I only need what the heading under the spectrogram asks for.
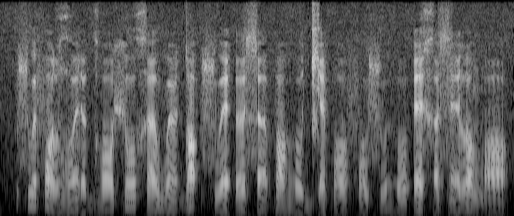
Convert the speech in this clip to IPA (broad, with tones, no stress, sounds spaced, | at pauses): sʷ ɛ˦˥ f ɔ˧˩˧ l ʁʷ ɛ˩˧˩ ɾ ə˦˥ ɡʱ ɔ˧˩˧ ʃ o˦˥ x ɐ˩˥ w œ˧˩˧ d ɒ˦˥ ʔ sʷ ɛ˩˥ ʔ ə˩˧˩ s ɐ˧˩˧ p ɒ˧˩˧ ɦ o˩˥ d͡ʑ ɛ˩˧˩ p ɔ˧˩˧ f ɔ˩ sʷ ə˩˧˩ ɦ o˩˧˩ ʔ ɛ˥˩ x ɐ˩ s ɛ˧˩˧ l ɔ˥˩ ŋ ɒ˩˧˩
